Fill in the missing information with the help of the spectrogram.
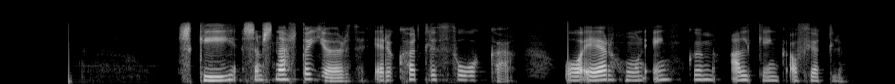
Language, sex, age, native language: Icelandic, female, 30-39, Icelandic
